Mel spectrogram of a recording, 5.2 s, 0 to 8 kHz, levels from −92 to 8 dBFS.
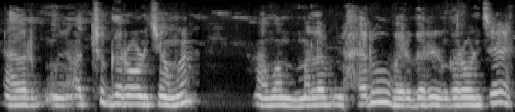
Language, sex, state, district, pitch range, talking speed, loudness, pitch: Garhwali, female, Uttarakhand, Tehri Garhwal, 200-235 Hz, 165 wpm, -20 LUFS, 210 Hz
